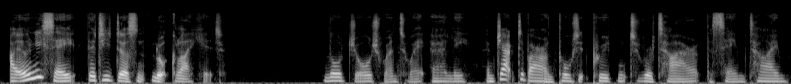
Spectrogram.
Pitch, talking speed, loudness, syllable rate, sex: 150 Hz, 205 wpm, -20 LUFS, 5.4 syllables/s, female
